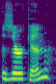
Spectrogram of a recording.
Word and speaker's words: Zirkin: reward Bender Okay so delving zirkin like reminds rhymes with Jerkin the pickle not the wanking be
